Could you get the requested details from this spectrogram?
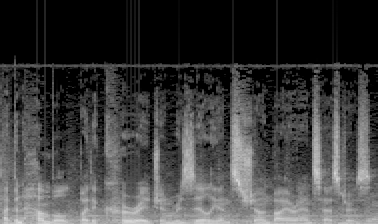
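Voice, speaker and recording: A man presenting and narrating a documentary in a measured, earnest way. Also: deep voice, very animated. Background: music.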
